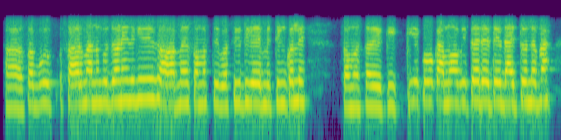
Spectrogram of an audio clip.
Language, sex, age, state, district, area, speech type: Odia, female, 60+, Odisha, Gajapati, rural, conversation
